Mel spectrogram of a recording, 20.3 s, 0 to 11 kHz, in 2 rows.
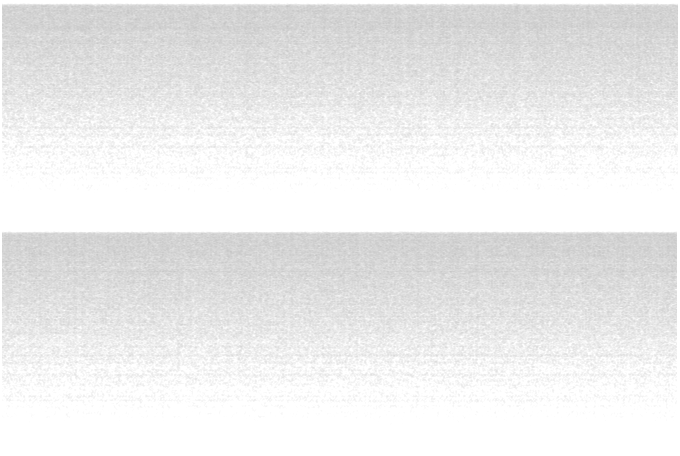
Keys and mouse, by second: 3.8-4.9 right drag, 8.0-9.4 middle drag, 12.0 middle click, 18.4 ctrl+z.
